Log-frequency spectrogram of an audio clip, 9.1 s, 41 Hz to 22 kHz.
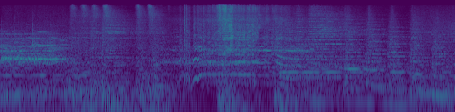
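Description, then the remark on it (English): A large crowd at the Indianapolis Motor Speedway roars and cheers steadily as Elio Castroneves wins the Indianapolis 500, a loud, dense wash of shouts and whoops. Engine-like drones and tonal hums run through it without letting up. “I mean, this crowd is unbelievable.”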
